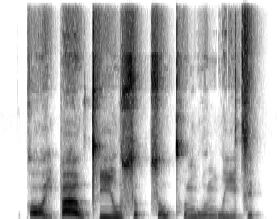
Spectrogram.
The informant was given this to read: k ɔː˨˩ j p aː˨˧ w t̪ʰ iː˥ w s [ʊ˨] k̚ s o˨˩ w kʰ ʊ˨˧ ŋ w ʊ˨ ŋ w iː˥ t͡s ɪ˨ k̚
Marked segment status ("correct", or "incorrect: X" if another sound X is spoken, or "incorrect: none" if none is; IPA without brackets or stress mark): correct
